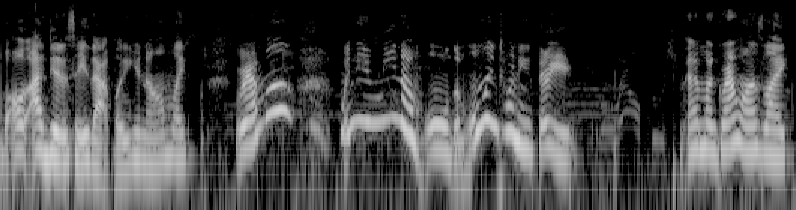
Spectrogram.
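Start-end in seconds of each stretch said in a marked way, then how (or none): 1.9-4.8 high-pitched indignant protest; acted wounded outrage; mock offended. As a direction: protest to grandma in squeaky disbelief. Acted protest at being called old.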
